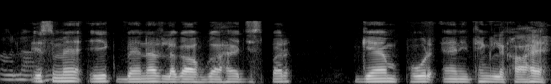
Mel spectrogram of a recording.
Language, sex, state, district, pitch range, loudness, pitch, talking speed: Hindi, male, Uttar Pradesh, Lalitpur, 120-135 Hz, -20 LUFS, 125 Hz, 130 wpm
